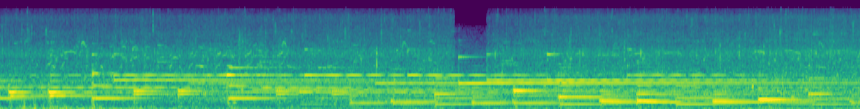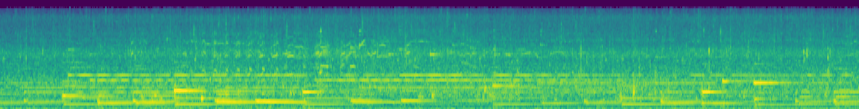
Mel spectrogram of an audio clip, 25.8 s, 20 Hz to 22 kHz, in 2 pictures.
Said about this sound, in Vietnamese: Bởi vì mưa phùn không tạnh, sắc trời vẫn âm u, cho nên phải 8 giờ hơn, trời mới sáng hẳn.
